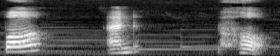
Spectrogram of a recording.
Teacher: The Pha in Hindi, It's the aspirated version of Pa.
